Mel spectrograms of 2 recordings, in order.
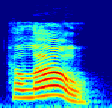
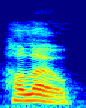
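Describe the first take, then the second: First: The voice is pitched high and tense. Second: The voice is pitched low and relaxed. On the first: The speaker calls it wrong. "얘가 너무 높이 올라가진 않는지 확인해 보시는 거예요" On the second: The speaker calls it right. "얘가 지금 거의 많이 안 움직이고 있거든요"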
